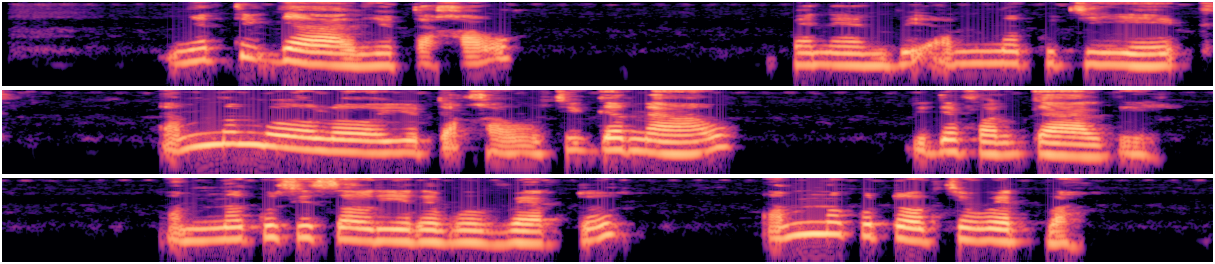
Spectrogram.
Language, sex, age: Wolof, female, 25-35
